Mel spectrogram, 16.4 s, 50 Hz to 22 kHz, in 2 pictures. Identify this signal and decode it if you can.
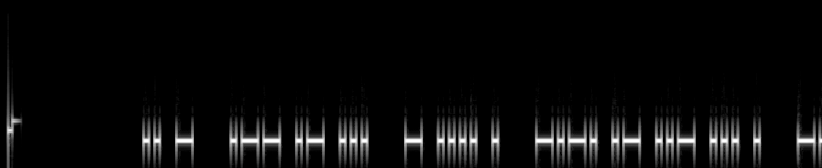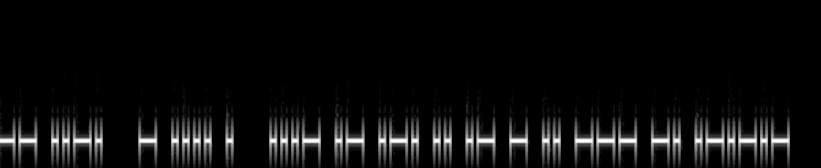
Morse code, heard as a keyed tone, about 22 wpm, 700 Hz. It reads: IT WAS THE CAUSE OF THE VARIATION.
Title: Sentences from Top 1600 Words 22wpm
